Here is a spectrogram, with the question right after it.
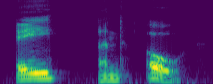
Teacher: In the Netherlands, double E and double O can be pronounced as diphthongs, E and O. In Belgium, they're more likely to be long monophthongs.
